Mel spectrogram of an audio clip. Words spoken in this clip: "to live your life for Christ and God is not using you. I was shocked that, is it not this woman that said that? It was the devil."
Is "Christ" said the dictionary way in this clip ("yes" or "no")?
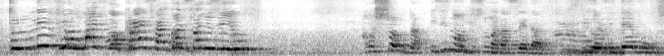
yes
